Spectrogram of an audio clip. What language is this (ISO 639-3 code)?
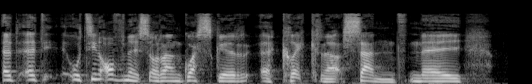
cym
